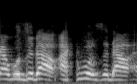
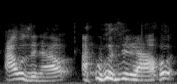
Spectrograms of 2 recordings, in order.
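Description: First: Insistent denial. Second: Dazed denial. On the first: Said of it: "He's like". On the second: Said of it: "was like". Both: Retold or imitated.

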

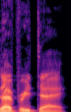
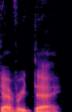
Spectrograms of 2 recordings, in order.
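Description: First: "Every day." said firmly, with full volume on both words; firm repeat. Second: Quietly said, the voice drops low; a longing admission, barely above a murmur; soft wistful confession. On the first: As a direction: repeat it to insist it's true. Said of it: "This is real". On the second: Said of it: "He's like". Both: Retold or imitated.

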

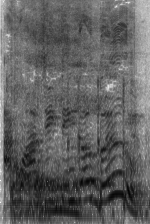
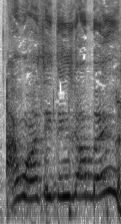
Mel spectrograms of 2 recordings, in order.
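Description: First: Put-on high babyish whine; whiny man-child. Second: Put-on higher, faster babyish whine; whiny man-child. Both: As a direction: whine it like a big baby. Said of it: "That's how he talks".

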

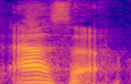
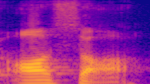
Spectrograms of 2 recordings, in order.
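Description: First: Asa said AY-suh or ASS-uh, English-style; anglicized Asa with a flat English first vowel; English pronunciation of Asa. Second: Asa said AH-SAH, open vowels; Hebrew-style Asa with two open "ah" sounds; Hebrew pronunciation of Asa. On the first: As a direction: say Asa the English way, short unstressed ending. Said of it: "or pronounced in the Hebrew". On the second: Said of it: "pronounced in the Hebrew Asa". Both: Shown as a demonstration.

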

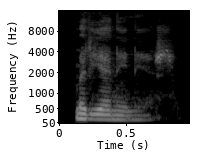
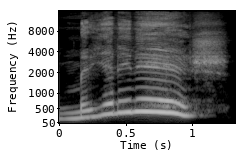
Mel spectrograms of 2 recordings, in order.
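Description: First: Much softer, under-the-breath repeat of the name; muttered name, almost voiceless; resigned mutter. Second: Higher, slow, drawn-out yell of a daughter's full name; mock mother's shout from afar; mom yelling name. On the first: Real, not acted. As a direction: sigh the name to yourself, defeated. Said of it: "acabei de dizer o meu segundo nome". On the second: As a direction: call her out like an angry mother from the next room. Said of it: "a minha mãe a gritar por mim".

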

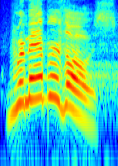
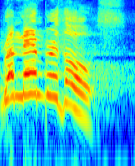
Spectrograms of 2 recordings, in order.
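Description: First: Slow, firm "remember those"; measured call with weight on "remember"; firm stress on remember. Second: "remember" drawn out very slowly, higher and forceful; urgent, stretched-out "remember those", pitched up; emphatic, active REMEMBER. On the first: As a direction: say "remember" slowly and firmly, falling on "those". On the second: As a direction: lean hard and long on "remember". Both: Shown as a demonstration. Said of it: "not in a passive way".

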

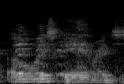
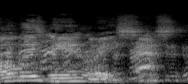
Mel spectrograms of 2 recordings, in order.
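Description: First: Much softer, dropped-down repeat. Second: Mock-exasperated, slow sing-out accusation; drawn-out mock scolding. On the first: Pretend. Comic repeating the accusation to himself, soft aside. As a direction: toss it off quietly after the big accusation. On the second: Comic scolding a woman in the crowd, drawn-out mock outrage.

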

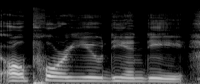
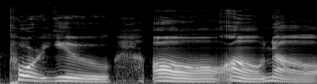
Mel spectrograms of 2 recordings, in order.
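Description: First: Slow, drawn-out sarcastic sympathy; mock pity. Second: Sarcastic sympathy in a put-on voice; mock pity. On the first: Mocking the Game of Thrones writers, slow sarcastic pity. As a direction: pretend to feel sorry, dragging it out. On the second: Sneering at D and D in a put-on pitying voice. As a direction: fake a pitying coo. Mocking the showrunners' complaints.

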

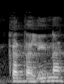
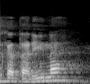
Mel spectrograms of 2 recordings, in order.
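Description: First: Catalina said with a clear l in the middle. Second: Catarina said with a tapped r in the middle. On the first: Listing old names, he corrects himself to Catalina with an l. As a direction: say Catalina, giving the l cleanly. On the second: Listing old names, he says Catarina with a tapped r. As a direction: say Catarina, tapping the r clearly. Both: Shown as a demonstration. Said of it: "Pues nombres de antes".

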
